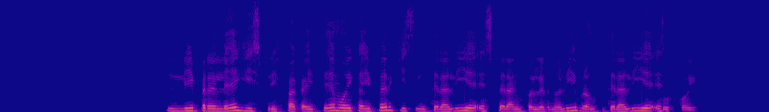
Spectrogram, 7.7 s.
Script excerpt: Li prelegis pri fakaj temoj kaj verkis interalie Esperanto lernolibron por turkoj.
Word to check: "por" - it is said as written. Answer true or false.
false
